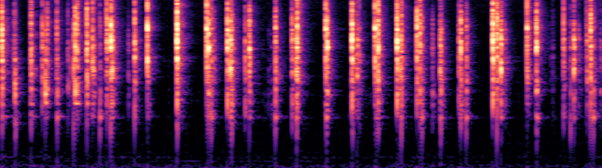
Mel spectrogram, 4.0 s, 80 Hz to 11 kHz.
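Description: Fingertips and nails tap and click the white buttons and thumbsticks of a translucent blue, hollow plastic Xbox 360 controller. About 25 quick, bright, dry clicks sound in an uneven rhythm, each dying out almost instantly, with almost no low end.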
